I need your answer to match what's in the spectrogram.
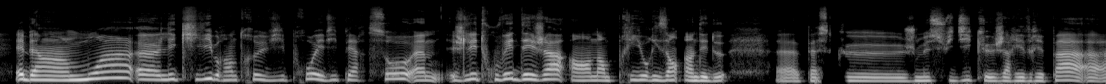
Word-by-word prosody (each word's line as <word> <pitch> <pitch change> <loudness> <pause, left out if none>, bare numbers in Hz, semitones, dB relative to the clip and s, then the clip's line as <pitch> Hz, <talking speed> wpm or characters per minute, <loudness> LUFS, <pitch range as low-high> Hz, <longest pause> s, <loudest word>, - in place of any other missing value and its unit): Et 235 - +8
ben, 205 -2 +4
moi, 275 +8 +4
heu, 225 -2 +3
l'équilibre 225 0 0
entre 200 +3 -5
vie 195 -1 -5
pro 250 +8 -4
et 230 - +3
vie 200 +2 -7
perso, 245 +5 -2
hem, 185 -2 -2
je 190 +2 0
l'ai 250 - +2
trouvé, 230 +4 -1
déjà, 230 +1 +3
en 185 0 0
en 180 -1 -1
priorisant 200 +1 -2
1 185 -2 +2
des 175 -1 +4
2, 165 +2 -3 0.5
heu, 75 -1 -3
parce 160 -1 -4 0.2
que 160 -2 -2
je 155 +3 -5
me 170 0 0
suis 175 0 -4
dit 185 +3 -4
que 170 -1 -2
j'arriverai 165 0 -2
pas 190 +4 +1
à 165 - -2
195 Hz, 180 wpm, -21 LUFS, 175-225 Hz, 0.5 s, Et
